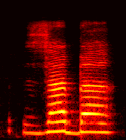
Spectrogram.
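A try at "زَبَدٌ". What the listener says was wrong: This is the letter dal. That's why it's going to be pronounced as dun. Zabadun.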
